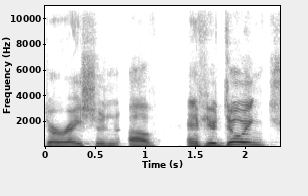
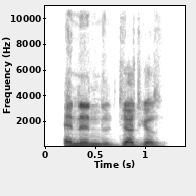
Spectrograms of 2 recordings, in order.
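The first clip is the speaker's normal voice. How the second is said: ordinary talk, nothing marked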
